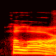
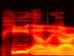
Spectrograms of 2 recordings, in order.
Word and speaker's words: Pilar: Pilar. Pilar. Oh, okay. I did PLAR.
